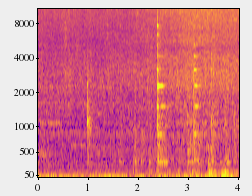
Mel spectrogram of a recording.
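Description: Chopped onions sizzling in oil in a metal kadai, with a wooden spatula knocking and scraping against the pan a few times, the loudest knock about two and a half seconds in.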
